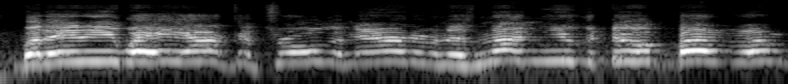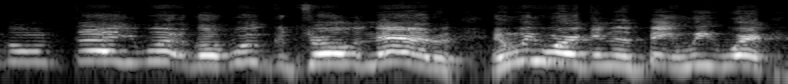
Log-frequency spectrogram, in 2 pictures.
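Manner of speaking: shouting way up high and loud, bragging; loud boastful rant. Real, not acted. Streamer shouting his boasts at his viewers, loud and high. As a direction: belt it out like you run the world.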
